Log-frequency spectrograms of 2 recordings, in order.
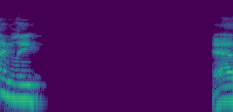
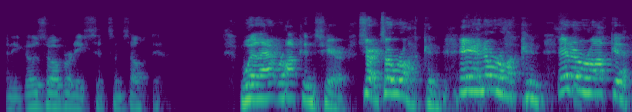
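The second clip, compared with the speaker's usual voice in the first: plain reading voice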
